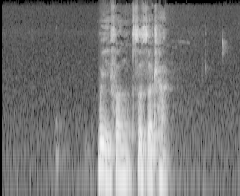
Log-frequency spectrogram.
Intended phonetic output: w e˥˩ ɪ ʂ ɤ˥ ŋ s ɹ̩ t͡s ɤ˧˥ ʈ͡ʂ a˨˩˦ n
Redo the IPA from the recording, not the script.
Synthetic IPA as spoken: w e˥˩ ɪ f ɤ˥ ŋ t͡s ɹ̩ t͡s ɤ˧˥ ʈ͡ʂʰ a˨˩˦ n

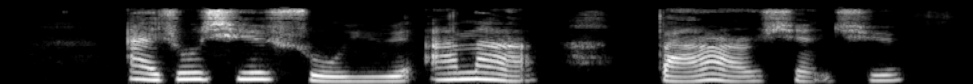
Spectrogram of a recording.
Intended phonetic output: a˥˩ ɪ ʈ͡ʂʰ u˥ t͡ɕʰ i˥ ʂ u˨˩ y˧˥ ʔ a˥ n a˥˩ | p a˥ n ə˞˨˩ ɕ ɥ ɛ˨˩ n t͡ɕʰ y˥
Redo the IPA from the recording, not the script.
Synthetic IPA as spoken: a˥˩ ɪ ʈ͡ʂ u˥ t͡ɕʰ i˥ ʂ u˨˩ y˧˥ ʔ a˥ n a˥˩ | p a˧˥ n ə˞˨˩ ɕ ɥ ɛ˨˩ n t͡ɕʰ y˥

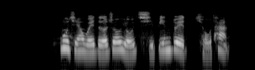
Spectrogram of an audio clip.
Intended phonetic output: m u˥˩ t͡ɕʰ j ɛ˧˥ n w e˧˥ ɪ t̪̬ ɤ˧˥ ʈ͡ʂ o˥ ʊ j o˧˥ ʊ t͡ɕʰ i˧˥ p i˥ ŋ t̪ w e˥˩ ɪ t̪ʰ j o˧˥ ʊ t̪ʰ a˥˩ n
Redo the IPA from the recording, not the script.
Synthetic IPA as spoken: m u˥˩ t͡ɕʰ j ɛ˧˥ n w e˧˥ ɪ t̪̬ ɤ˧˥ ʈ͡ʂ o˥ ʊ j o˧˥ ʊ t͡ɕʰ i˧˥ p i˥ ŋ t̪ w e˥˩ ɪ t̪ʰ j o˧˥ ʊ t̪ʰ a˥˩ n

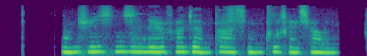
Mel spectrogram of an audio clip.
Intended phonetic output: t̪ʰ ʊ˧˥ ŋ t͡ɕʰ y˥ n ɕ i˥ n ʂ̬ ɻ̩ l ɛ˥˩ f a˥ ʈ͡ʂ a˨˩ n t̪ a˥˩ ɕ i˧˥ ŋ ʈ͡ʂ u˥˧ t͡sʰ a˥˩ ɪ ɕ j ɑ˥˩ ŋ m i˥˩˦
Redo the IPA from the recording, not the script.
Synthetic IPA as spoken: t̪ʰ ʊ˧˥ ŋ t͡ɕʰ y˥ n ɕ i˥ n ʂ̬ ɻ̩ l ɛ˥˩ f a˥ ʈ͡ʂ a˨˩ n t̪ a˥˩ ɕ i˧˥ ŋ ʈ͡ʂ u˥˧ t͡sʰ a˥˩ ɪ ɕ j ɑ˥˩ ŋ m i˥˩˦

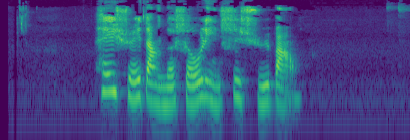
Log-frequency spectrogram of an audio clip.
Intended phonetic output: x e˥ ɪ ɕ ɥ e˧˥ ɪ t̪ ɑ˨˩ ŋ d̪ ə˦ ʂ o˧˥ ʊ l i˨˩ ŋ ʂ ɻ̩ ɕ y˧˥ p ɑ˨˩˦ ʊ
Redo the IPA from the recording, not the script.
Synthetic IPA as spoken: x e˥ ɪ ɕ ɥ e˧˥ ɪ t̪ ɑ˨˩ ŋ d̪ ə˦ ʂ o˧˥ ʊ l i˨˩ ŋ ʂ ɻ̩ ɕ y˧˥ p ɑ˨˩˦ ʊ

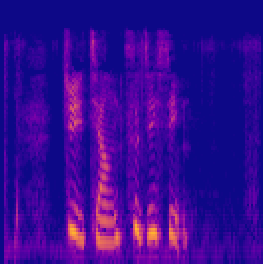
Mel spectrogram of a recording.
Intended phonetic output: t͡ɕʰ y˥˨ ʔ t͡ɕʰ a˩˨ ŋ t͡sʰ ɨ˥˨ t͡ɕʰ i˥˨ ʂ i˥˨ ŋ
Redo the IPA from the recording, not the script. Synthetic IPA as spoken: t͡ɕ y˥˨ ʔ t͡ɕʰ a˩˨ ŋ t͡sʰ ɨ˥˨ t͡ɕ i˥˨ ɕ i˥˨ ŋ

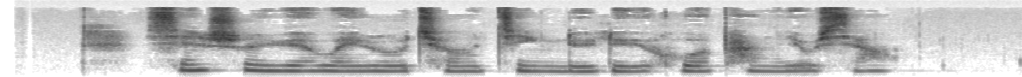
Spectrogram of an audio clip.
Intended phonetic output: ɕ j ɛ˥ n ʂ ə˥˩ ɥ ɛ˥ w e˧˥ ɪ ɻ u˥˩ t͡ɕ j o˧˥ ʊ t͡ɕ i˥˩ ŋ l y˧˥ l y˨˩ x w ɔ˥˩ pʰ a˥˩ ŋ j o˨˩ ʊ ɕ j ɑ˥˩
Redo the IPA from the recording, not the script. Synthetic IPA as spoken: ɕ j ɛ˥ n ʂ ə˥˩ ɥ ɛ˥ w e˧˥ ɪ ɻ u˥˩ t͡ɕʰ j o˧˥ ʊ t͡ɕ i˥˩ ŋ l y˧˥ l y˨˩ x w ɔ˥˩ pʰ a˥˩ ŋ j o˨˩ ʊ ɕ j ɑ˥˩

